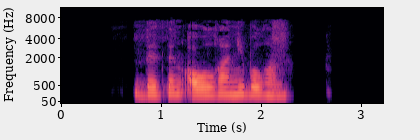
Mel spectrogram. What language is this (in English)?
Bashkir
